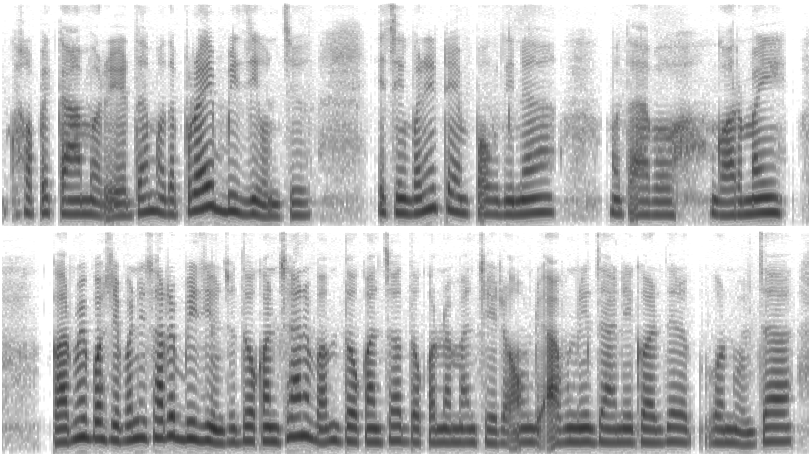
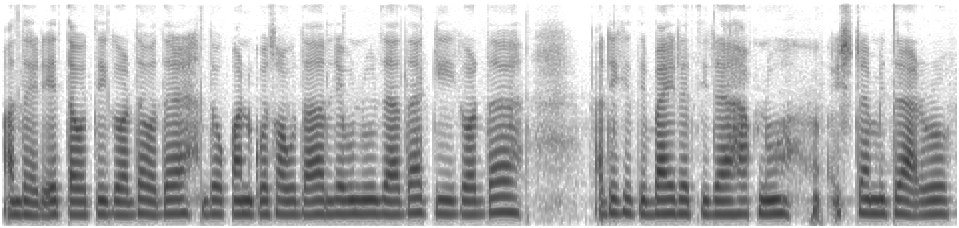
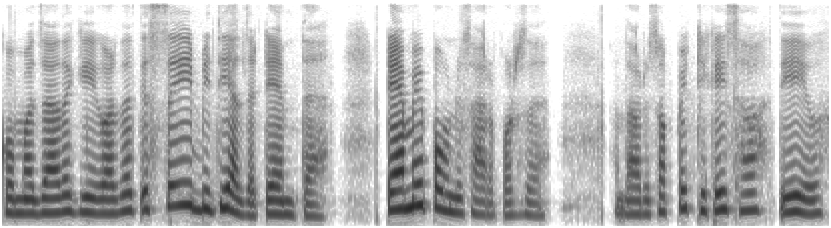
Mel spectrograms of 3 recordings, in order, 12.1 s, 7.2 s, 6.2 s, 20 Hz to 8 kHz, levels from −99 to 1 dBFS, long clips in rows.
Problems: none marked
